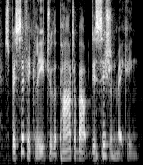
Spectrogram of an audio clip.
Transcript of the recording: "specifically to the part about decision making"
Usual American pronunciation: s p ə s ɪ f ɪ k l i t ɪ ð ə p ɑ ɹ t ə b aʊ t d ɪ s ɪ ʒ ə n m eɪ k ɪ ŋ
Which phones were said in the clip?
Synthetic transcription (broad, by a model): s p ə s ɪ f ɪ k l i t ɪ ð ə p ɑ ɹ t ə b aʊ t d ɪ s ɪ ʒ ə n m eɪ k ɪ ŋ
